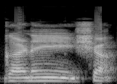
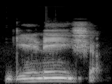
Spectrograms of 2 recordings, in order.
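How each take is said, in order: First: The first syllable is said with an 'a' vowel. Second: The first syllable is said with an 'e' vowel. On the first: The speaker calls it right. "It is Ga Ganesha. ... that is the correct pronunciation" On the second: The speaker calls it wrong. "You should never utter it as Ganesha. ... You should never tell Ge"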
